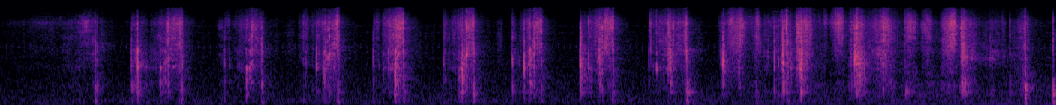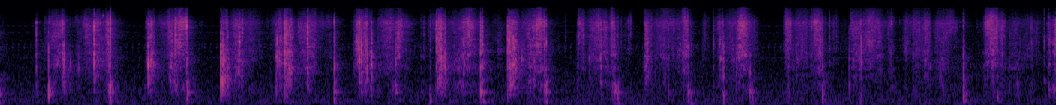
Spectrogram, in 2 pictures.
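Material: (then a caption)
Cardstock. A checkered-back cardstock paper tarot deck is held in both hands and shuffled by the fingers, with the cards riffled and bent. A steady, irregular run of short, crisp, bright papery bursts follows, with almost no low end and no ring after each snap.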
